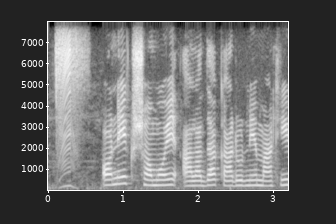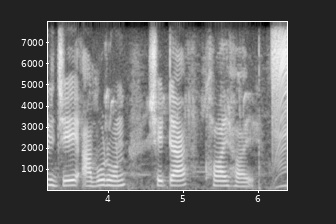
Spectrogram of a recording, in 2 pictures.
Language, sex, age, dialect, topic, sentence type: Bengali, female, 18-24, Northern/Varendri, agriculture, statement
